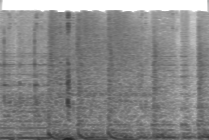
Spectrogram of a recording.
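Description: Background music with heavy drums and a strong beat, with one loud thump about a third of the way in.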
